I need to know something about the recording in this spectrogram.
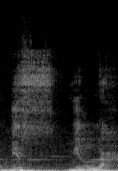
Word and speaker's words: bismillah: Ustaz saya teh ngomong s t lebih senang bismillah itu Mat ta padahal Sin Ibu ingat ya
